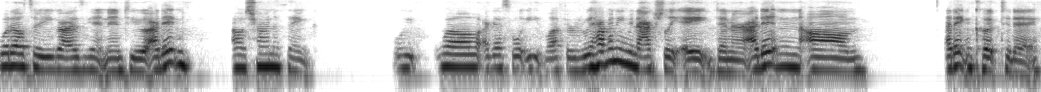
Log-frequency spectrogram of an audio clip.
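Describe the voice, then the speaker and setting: A woman talks at a moderate pace in a Southern US accent. Her pitch is fairly low, with ordinary variation. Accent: picked up a country Southern twang. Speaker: plant channel host. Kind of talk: casual livestream chat. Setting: home livestream.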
